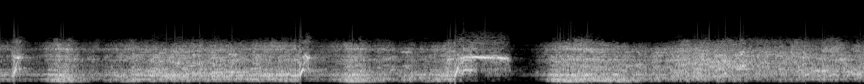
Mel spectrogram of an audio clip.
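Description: A car engine lurches and revs loudly, surging in uneven bursts as the hiccupping driver's foot goes down on the gas with each hiccup, briefly dropping out before roaring back up, with hiccups mixed in.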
